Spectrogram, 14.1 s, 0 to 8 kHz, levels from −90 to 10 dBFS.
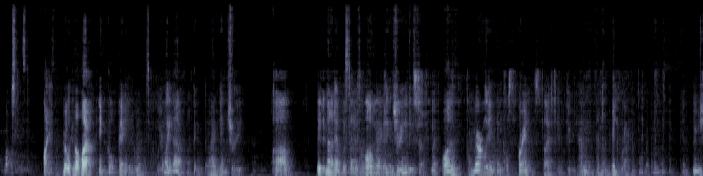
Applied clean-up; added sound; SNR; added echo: neural mask model DeepFilterNet 3.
